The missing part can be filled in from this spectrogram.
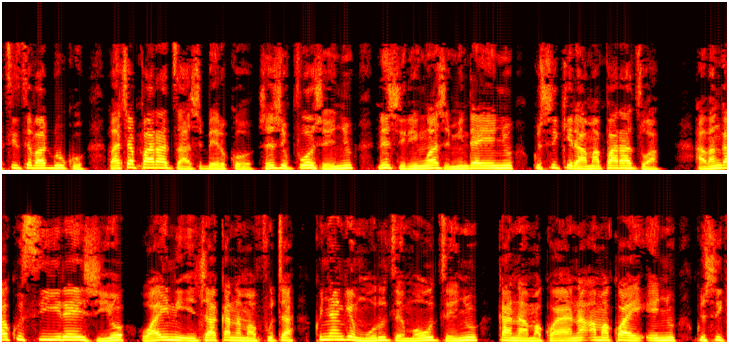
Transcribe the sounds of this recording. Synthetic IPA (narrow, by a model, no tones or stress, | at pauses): t͡sit͡seʋaɗuːku | ʋat͡ʃapaɾad͡zaʐiɓe̞ɾeko̞ʐ̥e̞ʐip͡fuwo̞ʐe̞ɲu | ne̞ʐiɾiŋwaʐe̞mindaje̞ɲukuʂikiɾamapaɾaːd͡zwa | ɦaʋaŋɡakusiːɾeiʐijo̞wainiit͡ʂakanamafutakuɲaŋɡe̞m̤uɾud͡ze̞m̤o̞ud͡ze̞ɲukanamakwajanaːmakwaiʔe̞ɲukuʂikia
